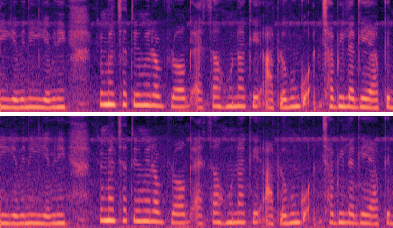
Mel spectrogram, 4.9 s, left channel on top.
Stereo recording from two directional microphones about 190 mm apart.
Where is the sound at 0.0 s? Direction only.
15° left (ahead or behind).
